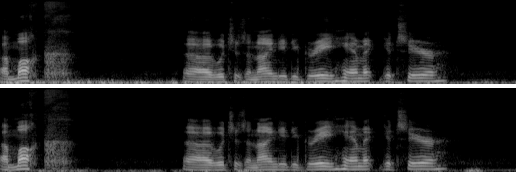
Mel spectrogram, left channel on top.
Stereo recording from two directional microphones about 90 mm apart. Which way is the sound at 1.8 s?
25° right (ahead or behind).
